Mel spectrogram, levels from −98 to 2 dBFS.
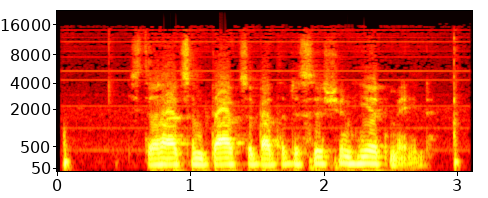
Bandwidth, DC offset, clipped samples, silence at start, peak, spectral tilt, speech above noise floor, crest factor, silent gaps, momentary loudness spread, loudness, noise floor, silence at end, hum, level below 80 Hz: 15 kHz; under 0.1%; under 0.1%; 0.05 s; 0 dBFS; -6 dB/octave; 26 dB; 10 dB; none; 15 LU; -10 LUFS; -36 dBFS; 0.1 s; none; -40 dBFS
